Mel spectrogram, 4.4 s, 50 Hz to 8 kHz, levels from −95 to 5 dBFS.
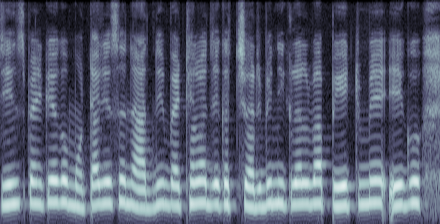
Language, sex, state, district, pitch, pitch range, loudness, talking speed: Bhojpuri, female, Uttar Pradesh, Ghazipur, 235 Hz, 225-245 Hz, -14 LUFS, 230 wpm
